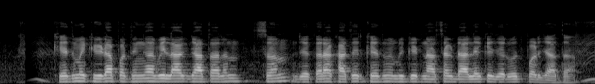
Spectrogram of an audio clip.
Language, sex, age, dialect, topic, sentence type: Bhojpuri, male, 18-24, Southern / Standard, agriculture, statement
